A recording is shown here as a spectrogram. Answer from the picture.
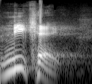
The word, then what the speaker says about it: Nike: The word is Nike, or in the Greek, you would pronounce it Nike.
